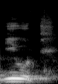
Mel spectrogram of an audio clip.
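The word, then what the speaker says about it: but: যদিও আমরা ইংরেজিতে বাট বলি। বাট হল কিন্তু ওটা হল ইংলিশে। কিন্তু এই জিনিসটা আসছে তোমার কোথা থেকে? গ্রিক থেকে। তাহলে উচ্চারণটা কি হবে? বিউট।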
